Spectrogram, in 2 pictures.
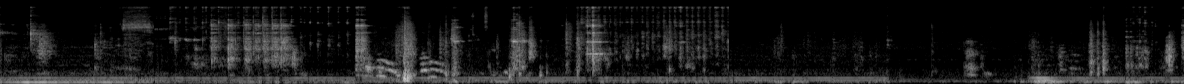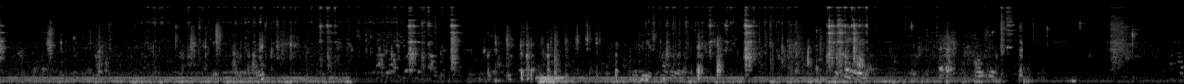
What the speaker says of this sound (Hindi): मैं यहाँ पे अंडा फेंट लेती हूँ और ऑमलेट बनाते हैं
